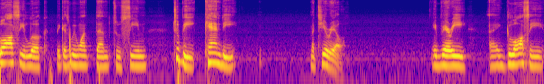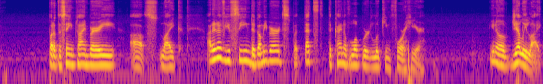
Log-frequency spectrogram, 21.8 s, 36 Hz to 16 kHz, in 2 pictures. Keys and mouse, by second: 8.8 middle click, 9.2-10.7 right drag, 9.8-11.7 drag, 16.5 click, 18.0-20.2 drag, 20.7 click.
